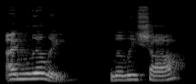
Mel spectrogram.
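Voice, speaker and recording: A woman's voice: on the high side, steady tone, a little slow, natural voice. A woman voicing a shy, flustered young woman with a hesitant manner in a story reading. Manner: timid, hesitant. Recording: roomy home echo.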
